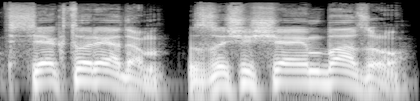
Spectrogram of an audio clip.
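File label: Russian Speech Quick Commands Ally Base; World Of Warships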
